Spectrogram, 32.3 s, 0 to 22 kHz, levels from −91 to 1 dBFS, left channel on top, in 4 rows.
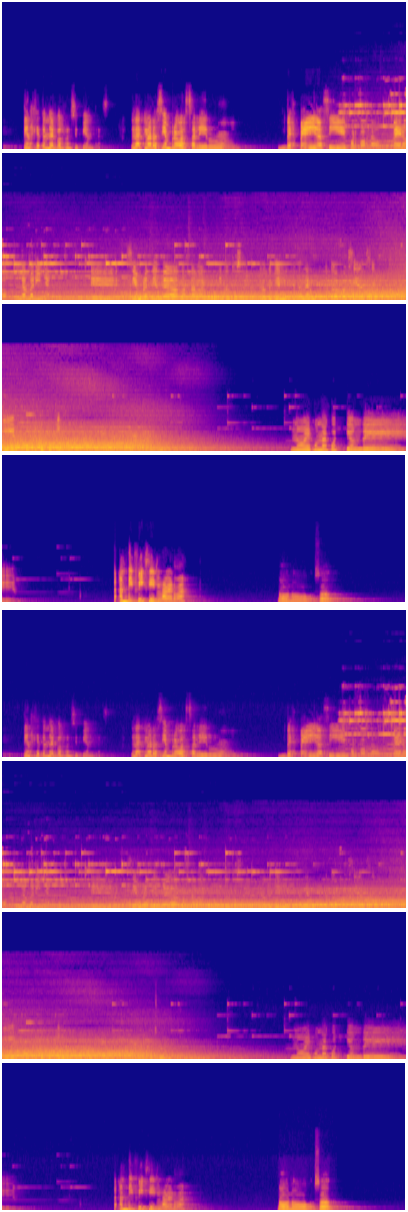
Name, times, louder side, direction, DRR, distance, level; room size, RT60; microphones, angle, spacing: voice 1, 0.4-1.8 2.6-4.8 5.5-9.1 9.8-15.6 16.1-17.5 21.9-24.5 26.6-27.9, left 7 dB, 55° left, 0.4 m, -23 dB
sound 1, 6.7-14.0 14.5-14.9 15.2-15.6 16.0-17.4 18.3-18.6 19.5-19.7 20.7-20.8 21.1-21.2 21.8-22.0, left 1 dB, 5° right, 0.7 m, -28 dB
sound 2, 6.8-21.1, left 3 dB, 80° left, 1.1 m, -19 dB
voice 2, 29.7-30.9, right 6 dB, 65° right, 0.5 m, -22 dB
13.0 x 12.0 x 4.1 m
head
